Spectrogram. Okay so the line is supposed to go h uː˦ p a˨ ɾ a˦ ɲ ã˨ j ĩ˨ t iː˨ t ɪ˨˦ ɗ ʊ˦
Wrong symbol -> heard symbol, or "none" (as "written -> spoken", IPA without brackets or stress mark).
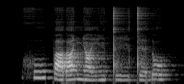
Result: none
